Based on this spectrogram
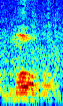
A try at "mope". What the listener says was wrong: Yeah, pull the lip down more.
